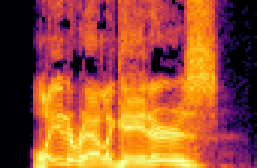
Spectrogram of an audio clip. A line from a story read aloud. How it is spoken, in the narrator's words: shouted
